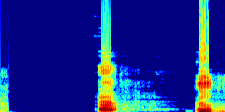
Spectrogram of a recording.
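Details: Two short spoken words separated by silence, with no animal sound heard.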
